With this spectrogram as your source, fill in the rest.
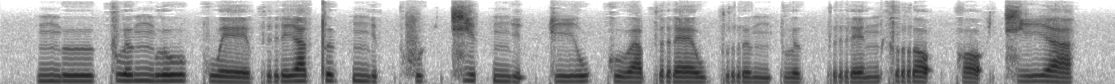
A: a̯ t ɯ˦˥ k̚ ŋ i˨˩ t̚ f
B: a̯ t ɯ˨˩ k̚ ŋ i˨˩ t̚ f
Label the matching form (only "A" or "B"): A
